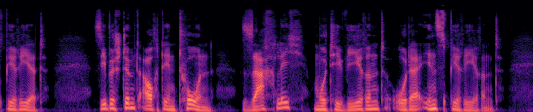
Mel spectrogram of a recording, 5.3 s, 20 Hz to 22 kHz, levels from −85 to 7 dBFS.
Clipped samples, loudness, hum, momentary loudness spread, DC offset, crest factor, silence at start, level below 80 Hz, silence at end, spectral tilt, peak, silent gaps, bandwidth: under 0.1%; -22 LUFS; none; 12 LU; under 0.1%; 20 dB; 0.05 s; -48 dBFS; 0.4 s; -6 dB/octave; -2 dBFS; none; 16 kHz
